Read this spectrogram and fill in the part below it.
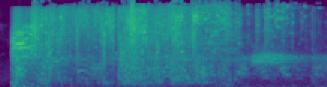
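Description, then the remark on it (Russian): A stout woman shifts her seat and crashes down with her whole weight onto a man in a cassock, a sudden, loud impact followed by several seconds of clattering, breaking debris that slowly settles; no voices. “Дородная Марфа Петровна, видимо, для того, чтобы лучше слышать, чуть сместила угол посадки и всей массой грохнулась вниз.”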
